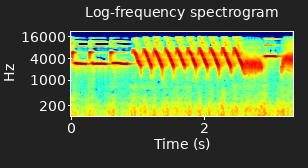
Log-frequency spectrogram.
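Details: Belgian canary song used to train canaries that do not sing: three high whistled notes, then a fast run of about a dozen repeated descending sweeps, ending with a short pure whistle and a buzzy note.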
